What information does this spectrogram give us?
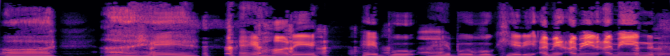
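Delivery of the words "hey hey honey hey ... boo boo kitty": meek, high voice stumbling over words. Acting out a scene, trying a big voice: meek Gordon voice. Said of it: "he's, like, so much meeker".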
